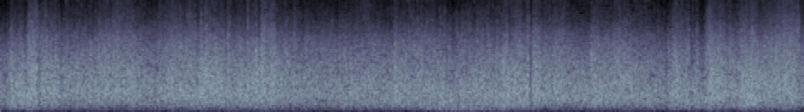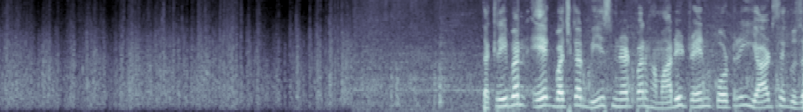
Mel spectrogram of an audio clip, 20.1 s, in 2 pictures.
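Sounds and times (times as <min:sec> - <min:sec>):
wind across microphone: 0:00.0 - 0:16.1
train wheel and rail noise: 0:14.4 - 0:20.0.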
